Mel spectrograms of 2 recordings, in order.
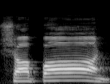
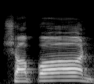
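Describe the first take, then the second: The two takes are said the same way.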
